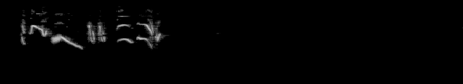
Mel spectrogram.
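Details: Yellow-fronted canary, a wild canary also called Mozambique serin in Algeria, in a clean song recording for tutoring: two quick bursts of bright twittering notes with sliding, falling whistles, then a long silence and a last note at the end.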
